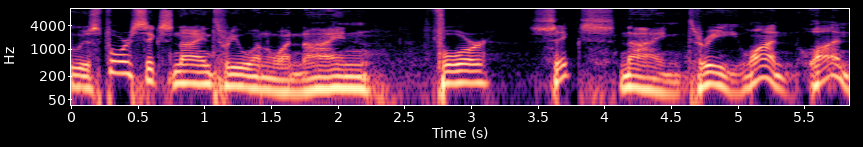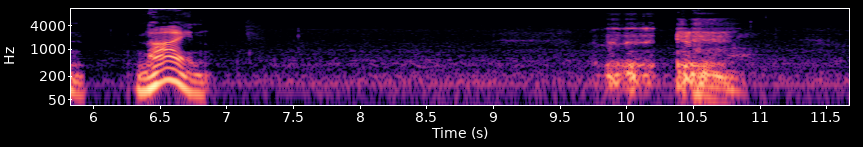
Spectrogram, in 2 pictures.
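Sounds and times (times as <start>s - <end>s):
speech: 0.0s - 6.9s, 9.8s - 10.9s
man clearing his throat: 9.8s - 11.0s.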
